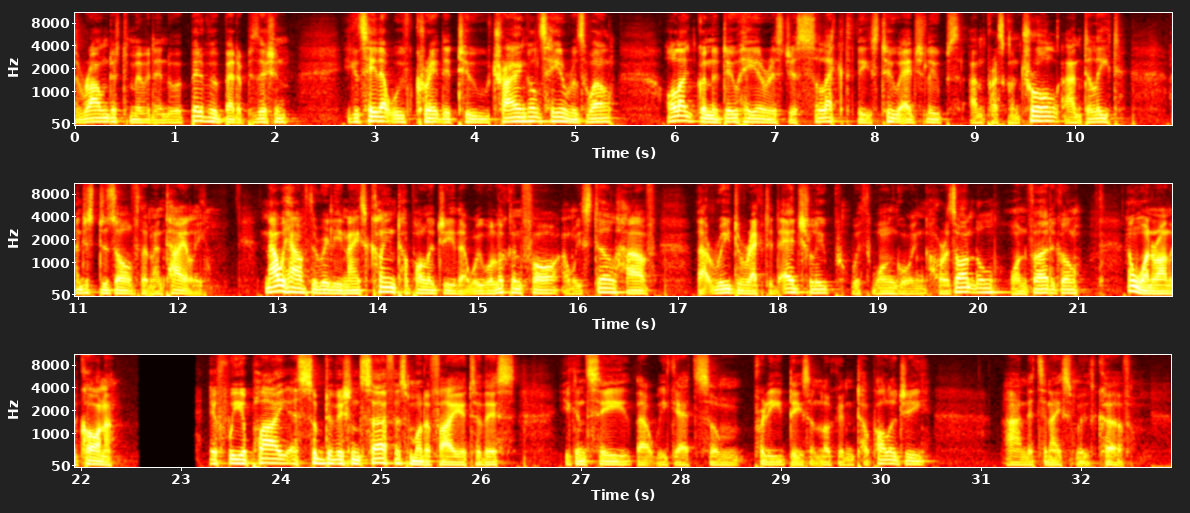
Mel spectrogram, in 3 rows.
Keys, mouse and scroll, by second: 1.6 2, 3.8-4.8 scroll up 2, 4.8 2, 6.5 alt+shift+click, 7.7 alt+shift+click, 12.6 2, 14.2 shift+click, 15.1 a, 15.7 3, 16.5 alt+shift+click, 17.3 a, 18.1 alt+shift+click, 18.9 a, 19.6 alt+shift+click, 20.5 a, 21.8 Tab, 23.5-24.7 middle drag, 26.1 click, 27.5 ctrl+a, 28.0 Tab, 28.6-29.9 scroll up 4, 29.9-32.9 middle drag.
